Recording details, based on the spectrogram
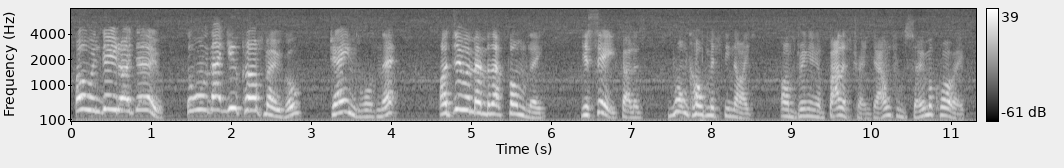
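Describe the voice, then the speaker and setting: A man's voice: high voice, animated, moderate pace, slight background noise, low-quality recording. A man voicing a cheerful, chatty male steam engine who spins folksy yarns and calls others mate. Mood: reminiscing.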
